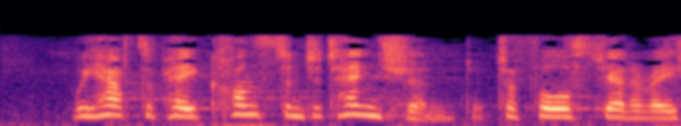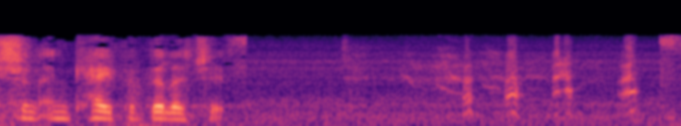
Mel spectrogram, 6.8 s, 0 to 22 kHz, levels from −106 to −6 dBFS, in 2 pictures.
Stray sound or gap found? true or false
true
